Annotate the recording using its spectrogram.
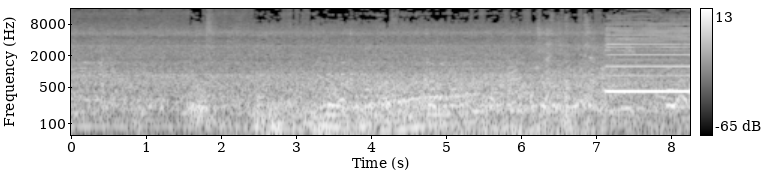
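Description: Low engine and road rumble heard from inside a moving vehicle, with faint voices in the background. A little before the end, a loud, steady pitched tone starts and holds.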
